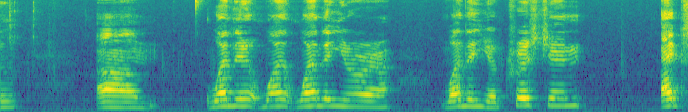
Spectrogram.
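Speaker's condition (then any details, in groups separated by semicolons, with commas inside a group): Cerebral palsy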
